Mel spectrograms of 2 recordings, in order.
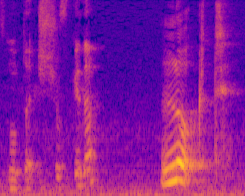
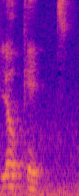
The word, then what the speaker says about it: looked: Looked. مش look it.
